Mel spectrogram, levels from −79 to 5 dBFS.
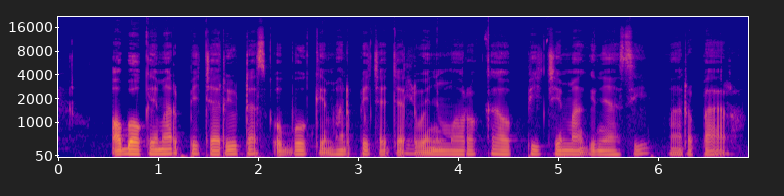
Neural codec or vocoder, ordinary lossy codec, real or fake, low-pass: none; none; real; none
